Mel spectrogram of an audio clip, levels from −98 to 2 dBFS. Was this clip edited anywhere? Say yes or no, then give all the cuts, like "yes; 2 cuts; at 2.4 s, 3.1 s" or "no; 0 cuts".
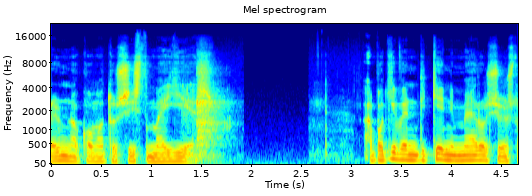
yes; 1 cut; at 3.4 s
